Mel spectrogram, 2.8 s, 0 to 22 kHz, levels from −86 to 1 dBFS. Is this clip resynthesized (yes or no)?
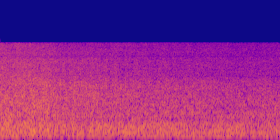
yes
